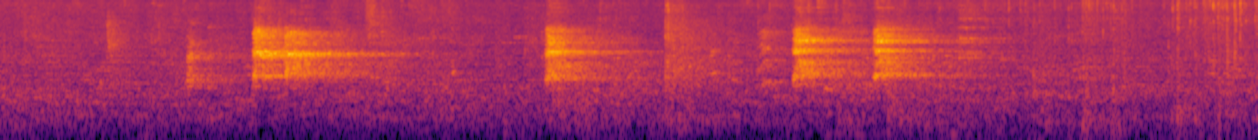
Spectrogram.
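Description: A dog barking about five times, in three clusters a few seconds apart, each bark trailing off with some echo.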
